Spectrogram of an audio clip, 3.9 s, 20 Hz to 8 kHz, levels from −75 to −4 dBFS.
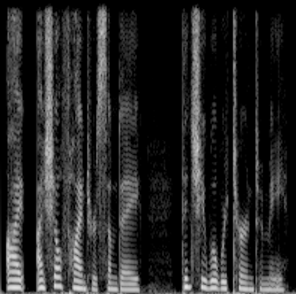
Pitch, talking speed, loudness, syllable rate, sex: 180 Hz, 180 wpm, -20 LUFS, 4.7 syllables/s, female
